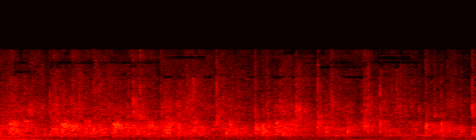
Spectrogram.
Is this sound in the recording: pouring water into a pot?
no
